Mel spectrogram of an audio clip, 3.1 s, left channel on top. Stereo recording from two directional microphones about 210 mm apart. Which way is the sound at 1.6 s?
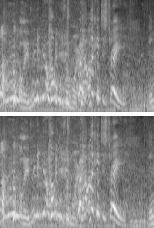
5° left (ahead or behind).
